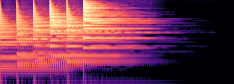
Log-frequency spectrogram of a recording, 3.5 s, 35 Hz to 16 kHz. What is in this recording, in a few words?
B Major Add 9th, Badd9 chord, Guitar; arpeggiated; JGuitar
